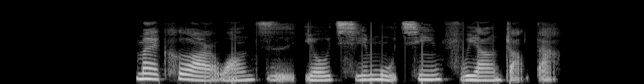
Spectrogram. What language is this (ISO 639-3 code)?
zho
